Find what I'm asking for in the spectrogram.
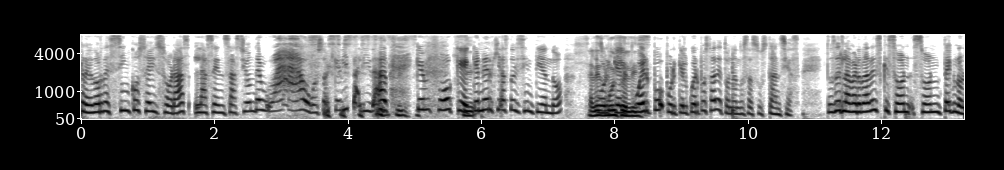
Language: Spanish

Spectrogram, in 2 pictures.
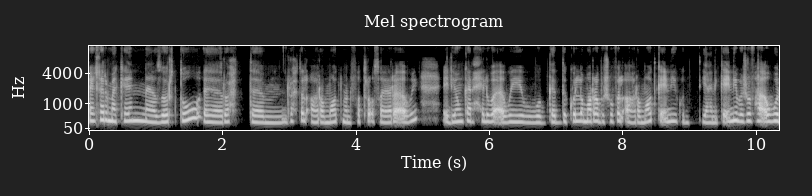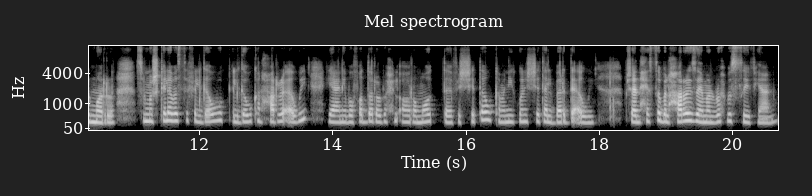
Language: Egyptian Arabic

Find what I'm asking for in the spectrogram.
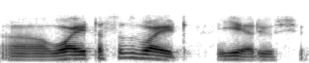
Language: Kashmiri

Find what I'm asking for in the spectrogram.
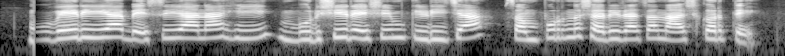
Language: Marathi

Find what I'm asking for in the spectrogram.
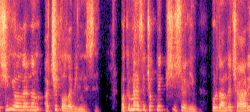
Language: Turkish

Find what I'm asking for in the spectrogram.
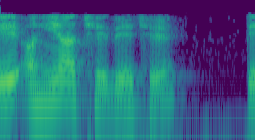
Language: Gujarati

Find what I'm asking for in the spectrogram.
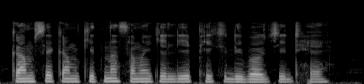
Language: Magahi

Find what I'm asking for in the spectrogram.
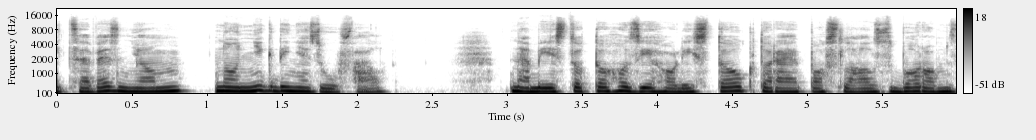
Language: Slovak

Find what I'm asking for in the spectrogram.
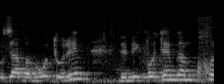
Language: Hebrew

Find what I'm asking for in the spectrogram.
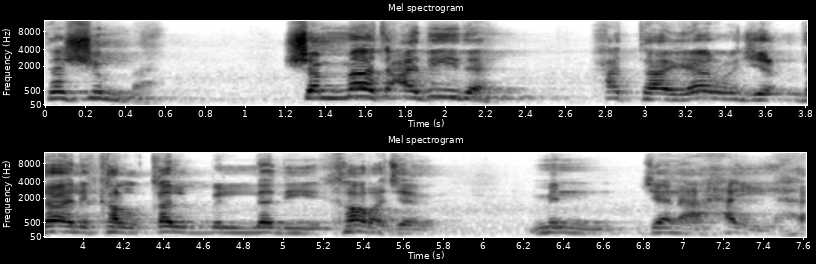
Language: Arabic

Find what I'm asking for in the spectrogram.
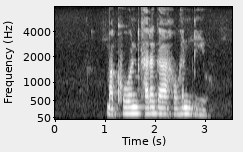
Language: Manipuri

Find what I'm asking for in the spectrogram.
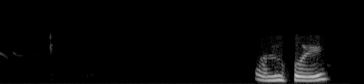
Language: Assamese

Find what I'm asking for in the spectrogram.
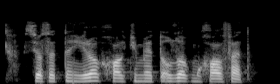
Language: Uzbek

